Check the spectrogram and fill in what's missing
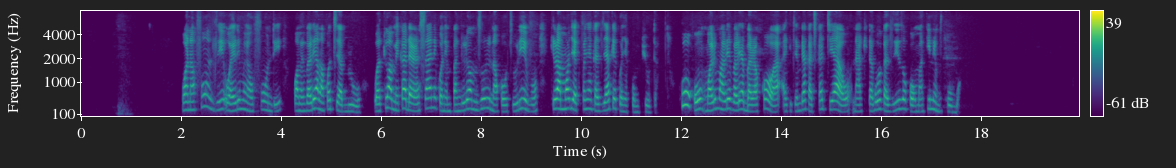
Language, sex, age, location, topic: Swahili, female, 25-35, Dar es Salaam, education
